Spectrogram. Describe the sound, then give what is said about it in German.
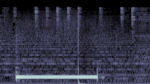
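A single steady telephone ringback tone sounds for just under a second while a phone call is being placed, a clean sustained electronic beep heard clearly over a low background hum, with no talking. “versuche ich doch jetzt einfach mal, ja, Paige's Sub ans Telefon zu kriegen”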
